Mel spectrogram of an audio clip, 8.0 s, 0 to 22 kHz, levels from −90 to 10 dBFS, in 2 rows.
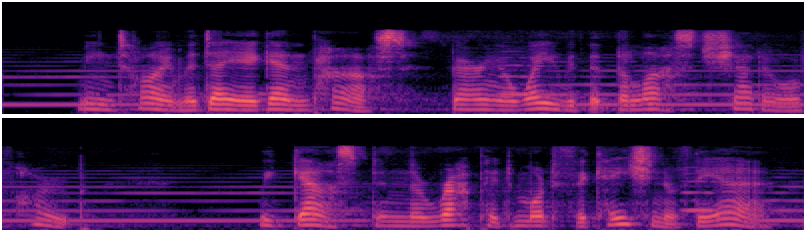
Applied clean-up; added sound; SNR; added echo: none; Wind instrument, woodwind instrument; 15 dB; reverberation time 0.3 s.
